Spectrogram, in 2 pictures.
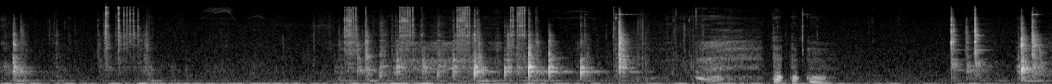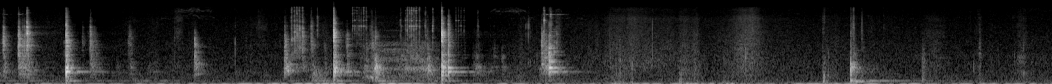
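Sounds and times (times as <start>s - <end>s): hand ratchet clicking: 1.0s - 1.5s, 3.4s - 7.0s, 13.4s - 16.2s
metallic clanks: 3.4s - 6.6s, 13.4s - 16.4s.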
